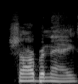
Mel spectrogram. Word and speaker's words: Charbonnet: So Charbonnet.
